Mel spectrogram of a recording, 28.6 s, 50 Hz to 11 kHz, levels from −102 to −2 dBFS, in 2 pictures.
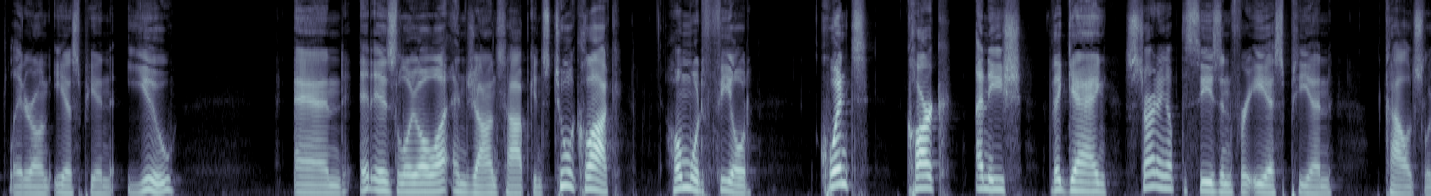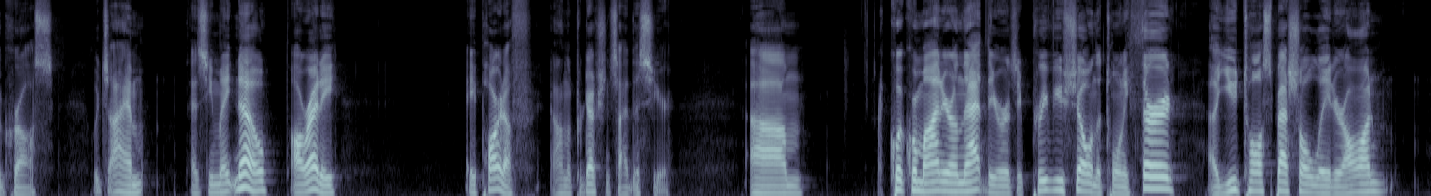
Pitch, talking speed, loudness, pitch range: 135 Hz, 135 wpm, -30 LUFS, 115-160 Hz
